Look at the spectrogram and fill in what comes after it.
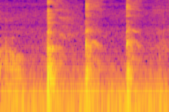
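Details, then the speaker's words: Three harsh, forceful coughs about a second apart from a girl, over background noise. Told these are good coughs. "It's okay. >> It's actually good. That means you're having good coughs."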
